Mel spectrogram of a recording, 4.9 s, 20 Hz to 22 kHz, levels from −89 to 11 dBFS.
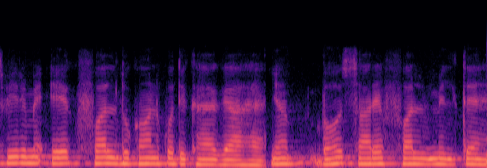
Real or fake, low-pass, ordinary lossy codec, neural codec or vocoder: real; 7.2 kHz; Opus, 32 kbps; none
